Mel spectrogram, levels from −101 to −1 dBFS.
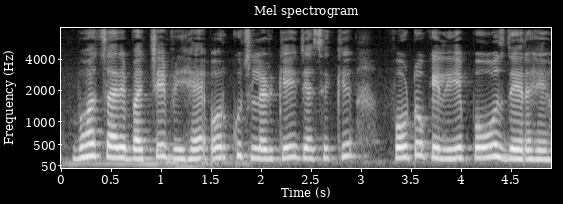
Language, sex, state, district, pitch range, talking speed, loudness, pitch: Hindi, female, Uttar Pradesh, Lalitpur, 205-235 Hz, 210 wpm, -15 LUFS, 220 Hz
